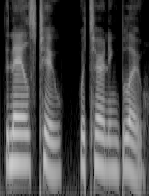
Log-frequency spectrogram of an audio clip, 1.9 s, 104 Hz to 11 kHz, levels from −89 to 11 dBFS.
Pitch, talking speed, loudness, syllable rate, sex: 210 Hz, 195 wpm, -20 LUFS, 5.2 syllables/s, female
